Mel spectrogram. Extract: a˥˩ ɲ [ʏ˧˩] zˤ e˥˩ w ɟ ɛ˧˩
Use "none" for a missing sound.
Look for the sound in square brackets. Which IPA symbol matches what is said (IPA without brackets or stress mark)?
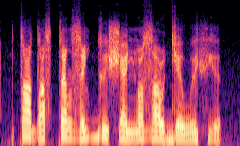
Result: ʏ˥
